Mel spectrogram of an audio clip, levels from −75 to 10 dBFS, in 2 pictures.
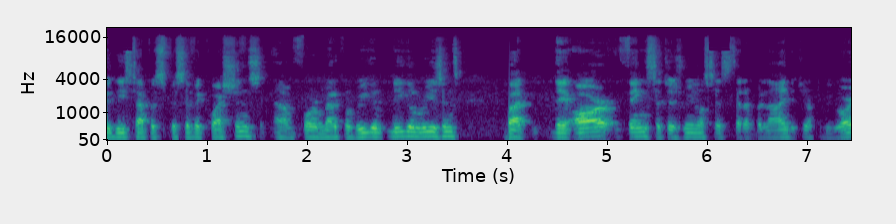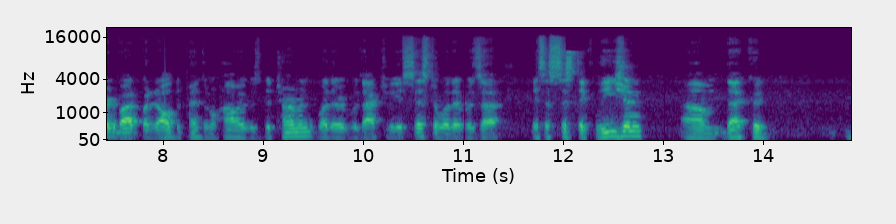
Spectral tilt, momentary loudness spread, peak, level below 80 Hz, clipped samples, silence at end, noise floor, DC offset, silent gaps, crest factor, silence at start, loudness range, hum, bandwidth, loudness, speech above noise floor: -4.5 dB/octave; 12 LU; -4 dBFS; -60 dBFS; under 0.1%; 0 s; -57 dBFS; under 0.1%; none; 20 dB; 0 s; 5 LU; none; 17 kHz; -22 LUFS; 35 dB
